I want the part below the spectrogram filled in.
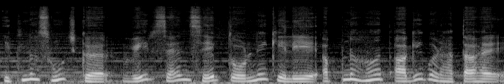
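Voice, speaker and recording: Lively male storyteller over music. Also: on the high side, measured pace. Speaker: storyteller narrator. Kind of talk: scripted narration of a children's moral story.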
